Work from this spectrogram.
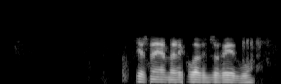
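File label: EMS DISP, radio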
